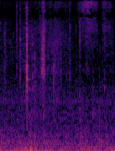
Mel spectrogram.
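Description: A truck rolls slowly through the streets of an old ghost town, Thurmond, West Virginia, giving a steady low engine rumble and road noise, close and continuous with no talk.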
